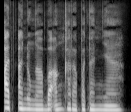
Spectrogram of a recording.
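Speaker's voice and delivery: ordinary delivery, nothing marked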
